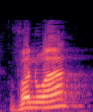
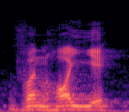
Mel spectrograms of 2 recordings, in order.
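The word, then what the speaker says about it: Vanhoye: Vanois, quem não sabe como é que escreve Vanois e quer anotar, né? Vanois se escreve V-A-N-H-O-Y-E. V-A-N-H-O-Y-E. Vanois.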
